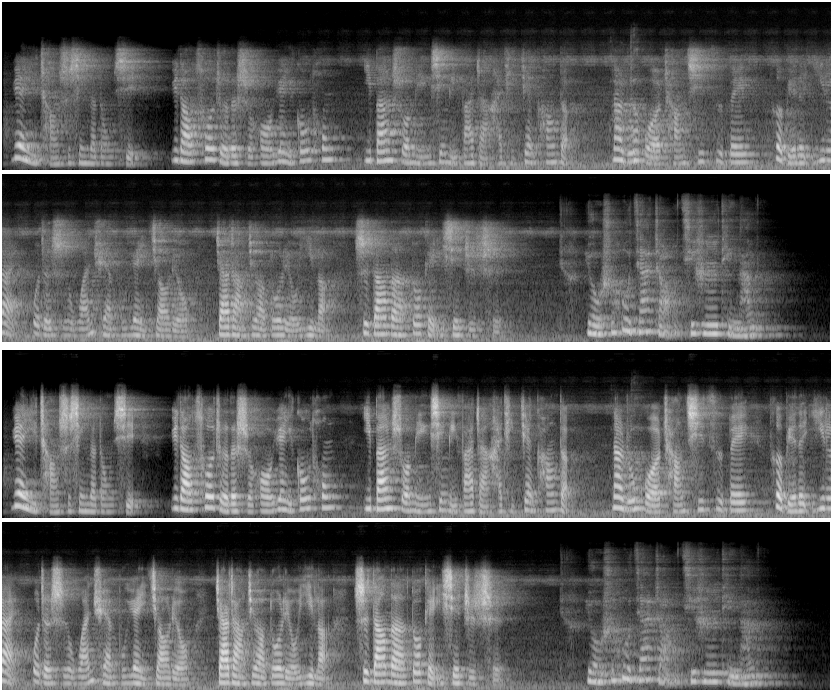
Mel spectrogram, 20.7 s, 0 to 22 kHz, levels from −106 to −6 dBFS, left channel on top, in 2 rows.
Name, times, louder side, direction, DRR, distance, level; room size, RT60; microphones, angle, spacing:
voice 1, 0.1-1.6 2.1-4.2 4.5-7.1 7.6-9.3 9.6-16.6, right 7 dB, 65° right, 12 dB, 0.5 m, -29 dB
Cricket, 2.8-18.5, equal, 90° left, 2.0 m, -51 dB
voice 2, 7.6-8.0 17.3-19.8, left 1 dB, 50° left, 3 dB, 1.5 m, -35 dB
12.5 x 5.1 x 7.8 m, 1.0 s
head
